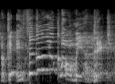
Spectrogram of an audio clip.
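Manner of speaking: very high falsetto retort; high-pitched mock indignation; offended Mary. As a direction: snap back in a comic woman's falsetto. Acting Mary objecting to insult.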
